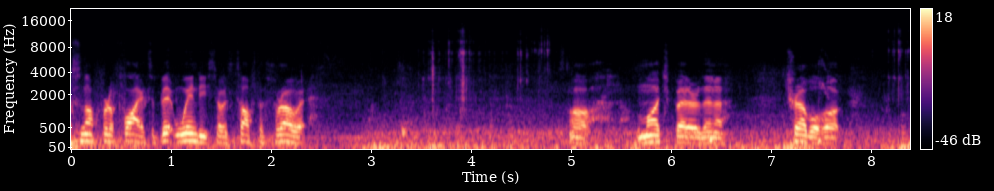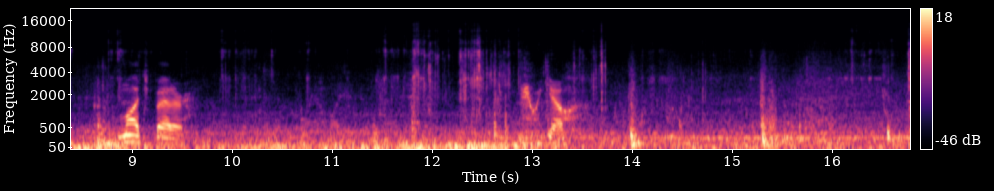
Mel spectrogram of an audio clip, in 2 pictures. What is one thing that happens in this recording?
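Water laps against the side of a boat.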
